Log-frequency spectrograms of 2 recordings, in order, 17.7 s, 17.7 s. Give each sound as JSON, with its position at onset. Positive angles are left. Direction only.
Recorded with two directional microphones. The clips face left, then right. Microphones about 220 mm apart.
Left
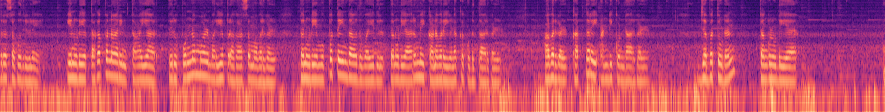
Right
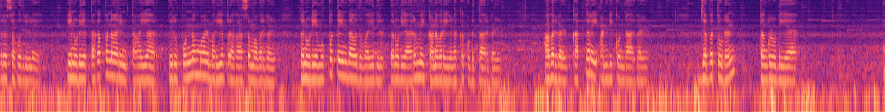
{"t": 0.0, "sound": "a woman's voice", "side_deg": 20}
{"t": 14.0, "sound": "a woman's voice", "side_deg": 20}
